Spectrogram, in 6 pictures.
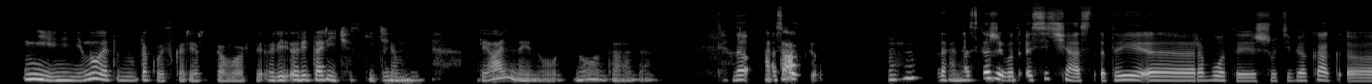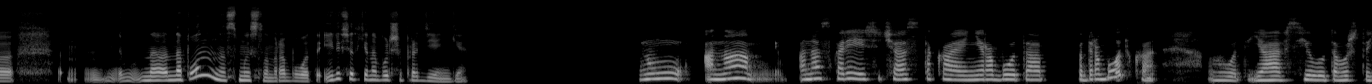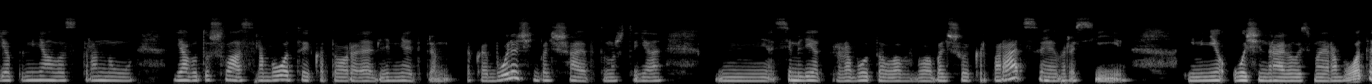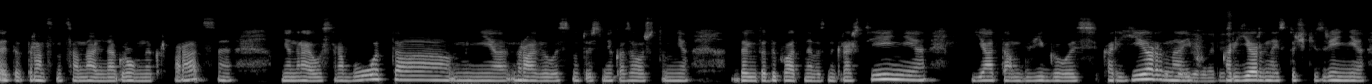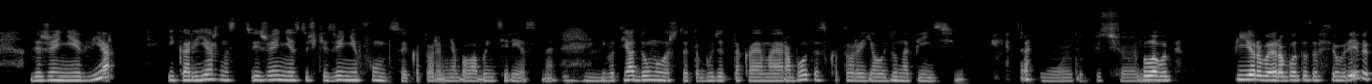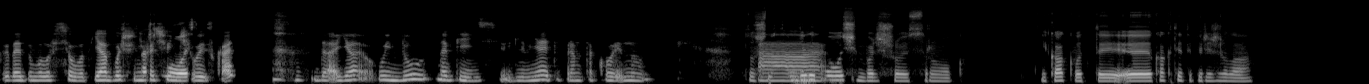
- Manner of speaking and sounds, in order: tapping; chuckle; chuckle; other background noise
- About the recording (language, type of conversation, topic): Russian, podcast, Что для тебя важнее — смысл работы или деньги?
